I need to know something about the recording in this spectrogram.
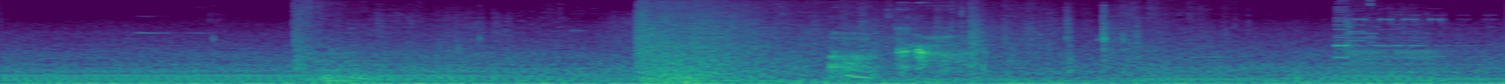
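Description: A truck bumps and thuds over rough terrain.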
